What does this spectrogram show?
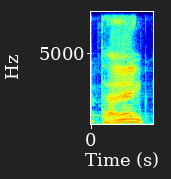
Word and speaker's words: thank: Next बढ़ते हैं, क्या लिखा हुआ है THANK, तो TH का उच्चारण करना है थ, ए का उच्चारण करना है ए, और एन का अनुस्वार, के से का, तो हो गया थैंक।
